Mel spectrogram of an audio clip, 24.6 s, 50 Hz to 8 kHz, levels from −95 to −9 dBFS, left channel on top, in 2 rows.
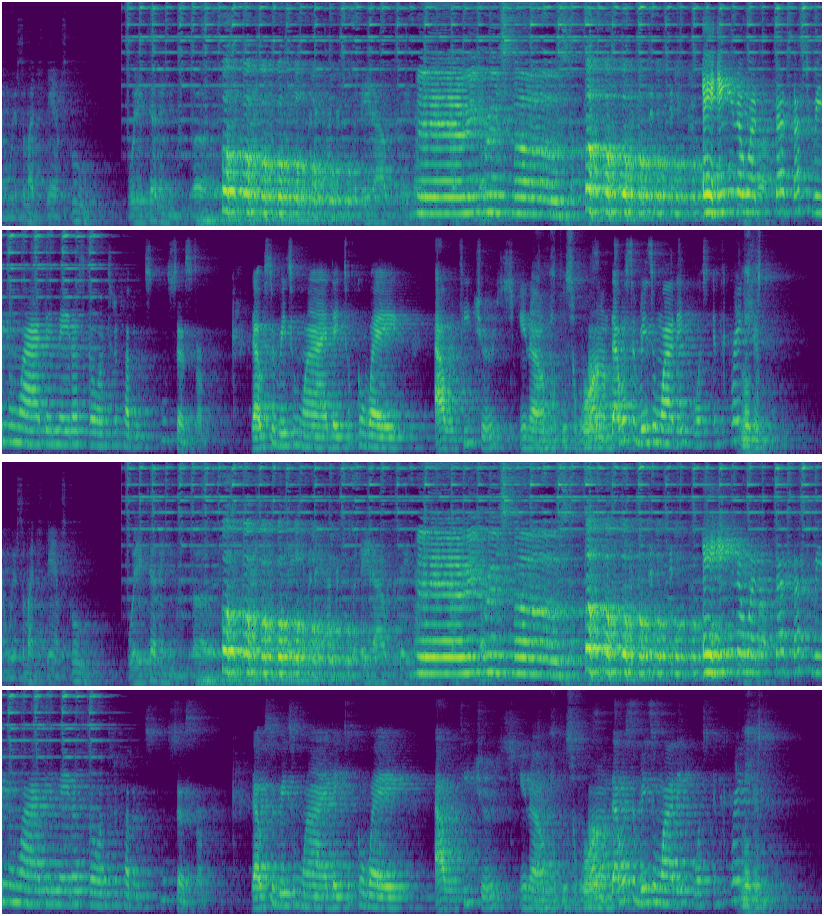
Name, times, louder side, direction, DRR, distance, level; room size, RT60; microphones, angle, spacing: voice 1, 0.0-1.3 1.9-7.3 8.4-8.6 9.4-10.1 11.0-11.5, right 1 dB, 25° right, 4 dB, 1.7 m, -42 dB
sound 1, 1.9-13.8, equal, ahead, 0.7 m, -27 dB
voice 2, 10.5-14.4 14.7-15.3 16.0-18.3 18.8-20.5 21.1-23.7, left 3 dB, 80° left, 5 dB, 1.6 m, -30 dB
voice 3, 20.3-21.3 23.3-23.7, left 2 dB, 45° left, 6 dB, 1.1 m, -34 dB
16.0 x 8.2 x 9.0 m, 1.3 s
head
